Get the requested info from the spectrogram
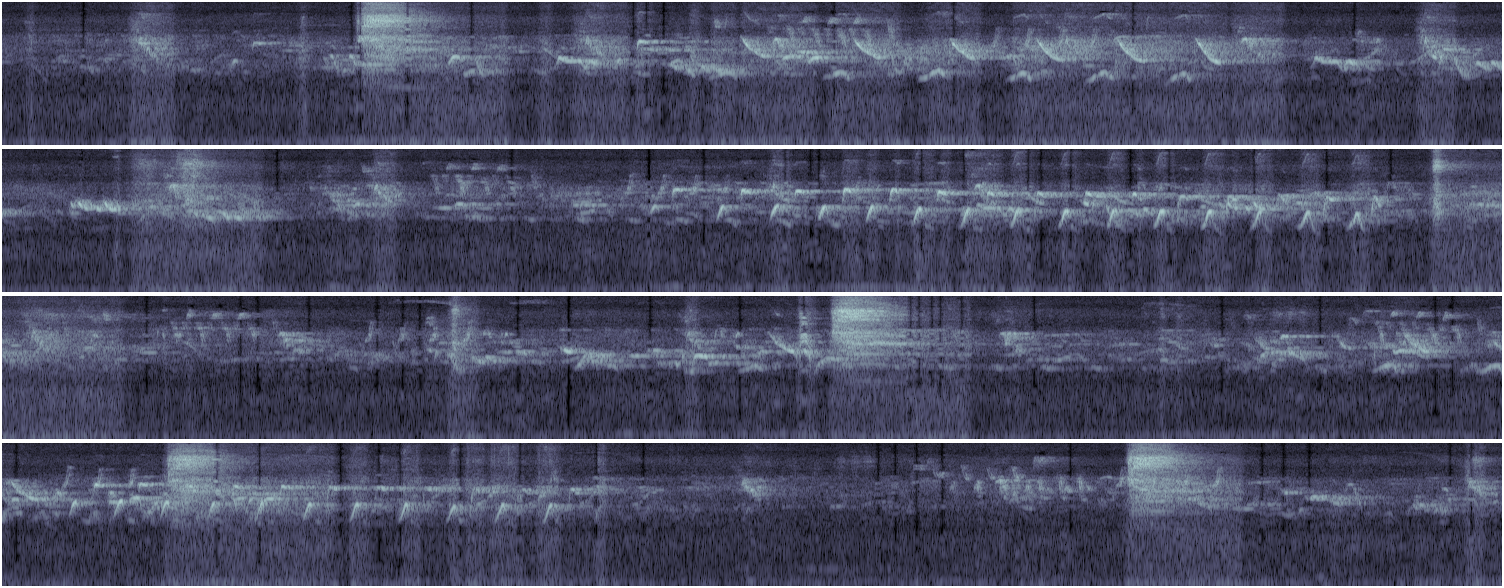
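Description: Several songbirds singing at once, with rapid repeated trills and chirps and a few sharp high notes now and then, over a steady low hum.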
